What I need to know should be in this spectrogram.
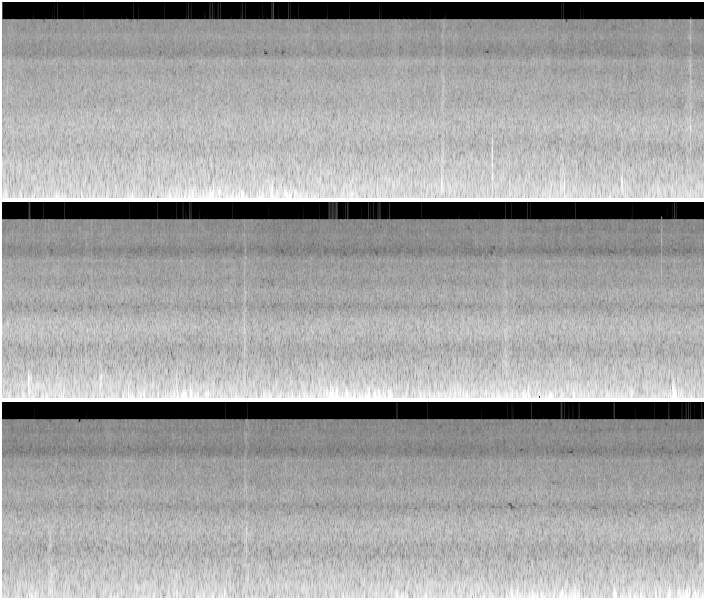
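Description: Wind gusts outdoors, rumbling in bursts.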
